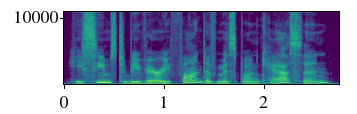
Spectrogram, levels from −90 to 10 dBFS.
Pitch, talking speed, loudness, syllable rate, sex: 200 Hz, 195 wpm, -15 LUFS, 4.6 syllables/s, female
